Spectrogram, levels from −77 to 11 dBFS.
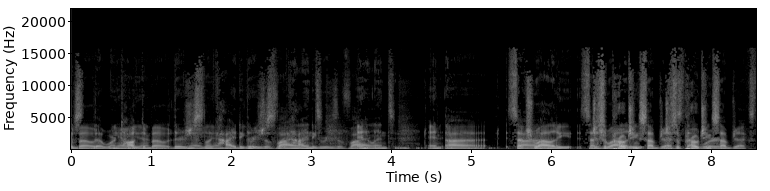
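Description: From the start of the speech, a doubled audio track runs throughout: a second, full-band copy trails the original by about one second at roughly the same level, so every phrase is answered by a clean, dry repeat with no reverberant tail. The likely cause is the signal being captured twice, once through a slower path. On a waveform, each burst of activity reappears a second later at matching height; the spectrogram shows identical patterns shifted sideways.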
